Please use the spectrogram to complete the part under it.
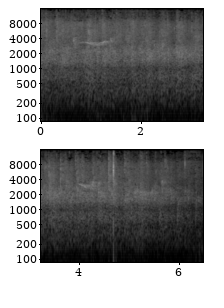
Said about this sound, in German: Und auch ganz herzlich willkommen an all die Leute in Balingen, die jetzt zugeschaltet sind über Video, an den Podcast, Videopodcast. Der wird ja bis nach Neuseeland geschaut. Hammer, gebt doch denen mal einen riesen Applaus. Hey, wow.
